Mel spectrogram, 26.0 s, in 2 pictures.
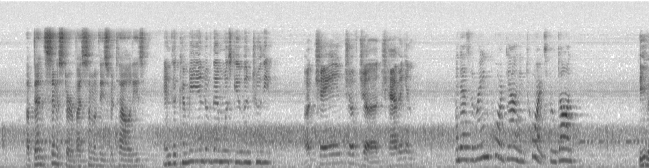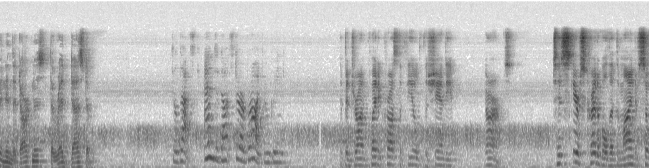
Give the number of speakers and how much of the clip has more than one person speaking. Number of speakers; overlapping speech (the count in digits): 5, no overlap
